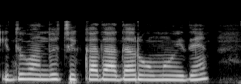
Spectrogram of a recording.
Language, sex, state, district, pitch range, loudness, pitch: Kannada, female, Karnataka, Bidar, 215-235 Hz, -15 LUFS, 225 Hz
